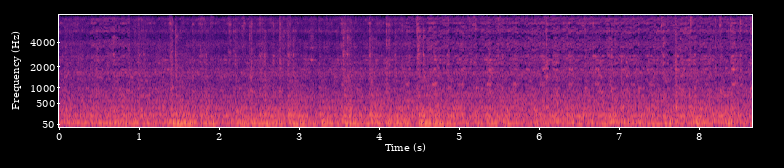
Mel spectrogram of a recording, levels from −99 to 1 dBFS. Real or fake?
real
